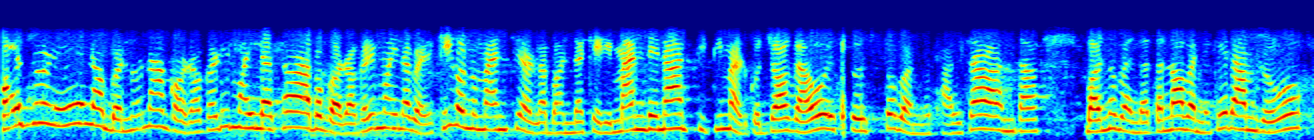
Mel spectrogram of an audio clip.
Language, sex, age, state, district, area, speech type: Nepali, female, 18-30, West Bengal, Alipurduar, urban, conversation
